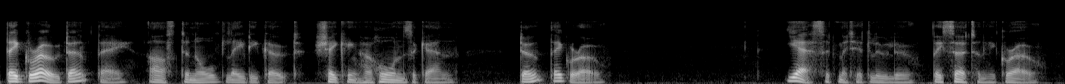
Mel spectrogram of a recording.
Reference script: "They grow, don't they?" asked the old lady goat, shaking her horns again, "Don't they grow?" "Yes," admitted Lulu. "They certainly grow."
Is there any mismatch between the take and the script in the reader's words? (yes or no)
yes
